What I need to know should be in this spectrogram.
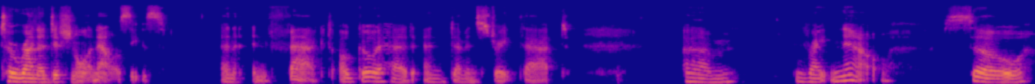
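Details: Adult speaker; no disorder.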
